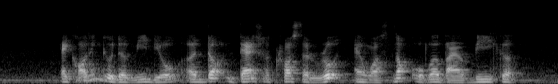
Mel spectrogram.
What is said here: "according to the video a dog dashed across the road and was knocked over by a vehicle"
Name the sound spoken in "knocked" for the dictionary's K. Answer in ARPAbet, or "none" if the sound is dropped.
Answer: none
